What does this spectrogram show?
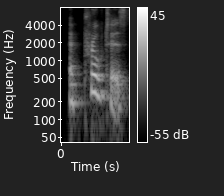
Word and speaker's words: protest: the protests and actually I pronounce it with the stress on the first syllable protest a protest because it's a noun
